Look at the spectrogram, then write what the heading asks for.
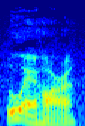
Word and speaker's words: Uehara: Koji Uehara, although I've also heard it pronounced Uehara.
